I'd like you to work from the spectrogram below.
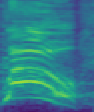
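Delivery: high, loud shocked whoa; alarmed whoa. Retold or imitated. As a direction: yelp as your son cuts the coffee table. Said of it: "I'm like".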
